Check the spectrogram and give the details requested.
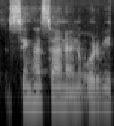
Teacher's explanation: they connected these two words Singh Hassan and urvi together because whenever a Sanskrit word ends with a short a and then another word begins with a u then they both connect together and it becomes an o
